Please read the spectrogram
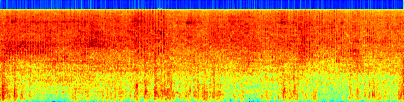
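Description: Big surf breaking on the shore: a steady rushing noise, with wind gusting on the microphone.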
